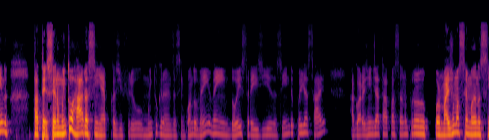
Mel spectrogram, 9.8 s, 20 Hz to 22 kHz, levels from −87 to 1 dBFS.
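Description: Zipper noise at 1.81 to 2.23 s and again at 7.99 to 8.50 s: the speech level drops by around 20 dB, then rises by the same amount, in unsmoothed 2 dB jumps about twenty times a second. Each jump clicks, giving a fast ticking buzz during both moves.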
